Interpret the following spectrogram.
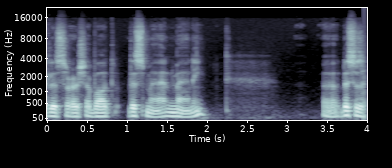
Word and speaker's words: Mani: And if you want, you can go and do a little search about this man, Mani. This is how you pronounce his name.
